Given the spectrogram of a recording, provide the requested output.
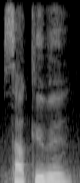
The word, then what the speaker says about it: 作: 们说作文也是念成 sakuun。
